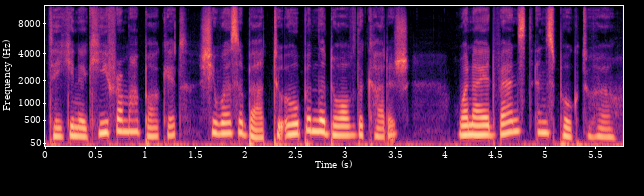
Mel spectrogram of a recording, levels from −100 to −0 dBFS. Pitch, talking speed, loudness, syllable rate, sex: 195 Hz, 240 wpm, -17 LUFS, 6.2 syllables/s, female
